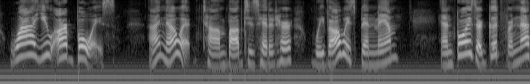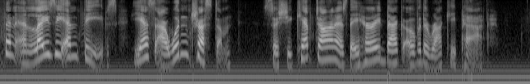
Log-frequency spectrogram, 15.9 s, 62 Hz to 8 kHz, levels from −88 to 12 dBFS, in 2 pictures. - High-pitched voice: Yes, very high, 260 Hz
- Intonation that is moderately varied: No, wide, 8.0 semitones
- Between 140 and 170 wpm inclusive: Yes, average, 165 wpm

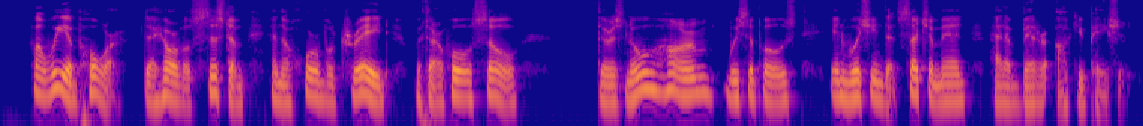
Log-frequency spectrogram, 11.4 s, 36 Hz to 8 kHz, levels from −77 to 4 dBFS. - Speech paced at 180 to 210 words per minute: No, average, 155 wpm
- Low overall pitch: Yes, low, 125 Hz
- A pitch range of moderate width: Yes, average, 4.5 semitones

